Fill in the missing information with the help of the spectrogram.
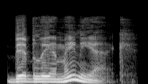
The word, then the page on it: bibliomaniac: British English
